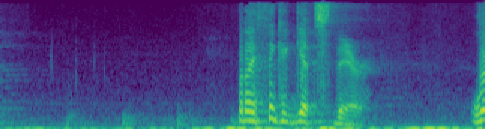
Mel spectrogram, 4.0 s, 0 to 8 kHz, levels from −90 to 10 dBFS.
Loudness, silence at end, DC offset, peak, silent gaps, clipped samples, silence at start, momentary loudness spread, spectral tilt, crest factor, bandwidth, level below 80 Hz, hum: -12 LUFS; 0 s; under 0.1%; 0 dBFS; none; under 0.1%; 0 s; 14 LU; -4.5 dB/octave; 12 dB; 7.6 kHz; -34 dBFS; none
